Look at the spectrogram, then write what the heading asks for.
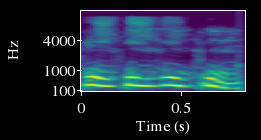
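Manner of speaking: high "boom" knocks on a door; imitated knocking. Somebody knocking on his door, high imitated thuds. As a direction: mimic insistent knocks in a high voice. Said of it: "knocking on the door".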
